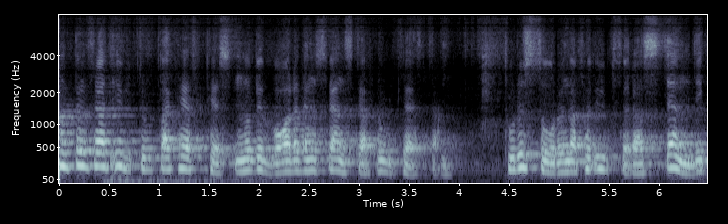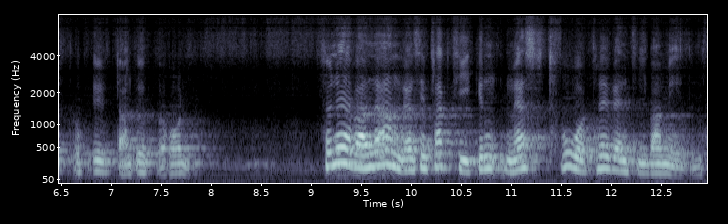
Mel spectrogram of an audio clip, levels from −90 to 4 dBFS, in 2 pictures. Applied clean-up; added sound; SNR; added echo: neural separator model SepFormer DNS4.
